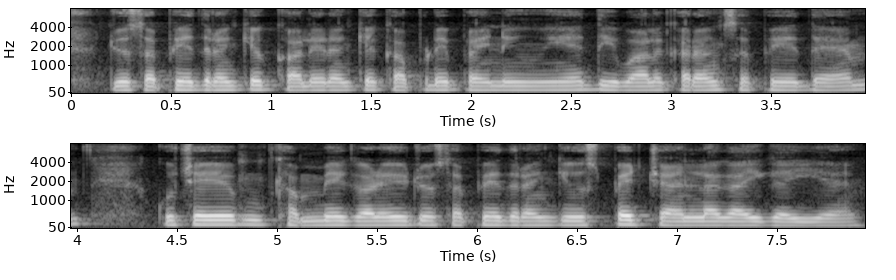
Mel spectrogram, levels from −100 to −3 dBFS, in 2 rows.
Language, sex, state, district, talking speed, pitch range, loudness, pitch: Hindi, male, Goa, North and South Goa, 210 wpm, 130-140 Hz, -25 LUFS, 135 Hz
